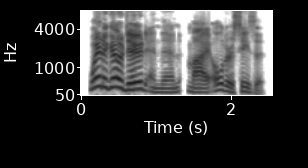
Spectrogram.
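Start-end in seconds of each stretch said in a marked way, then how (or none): 0.1-0.8 high, loud praise; retold proud whoop; cheering on. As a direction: cheer your kid on, pitch up. Dad cheering son on.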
